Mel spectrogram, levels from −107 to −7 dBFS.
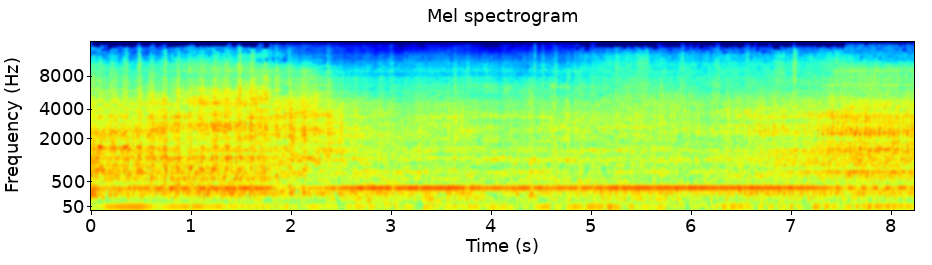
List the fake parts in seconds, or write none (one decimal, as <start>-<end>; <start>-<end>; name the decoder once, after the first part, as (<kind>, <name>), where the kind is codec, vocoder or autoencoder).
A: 2.0-4.6 (codec, SNAC)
